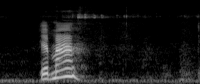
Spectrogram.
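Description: Only speech: a woman's high, sing-song coaxing voice calling one short phrase about half a second in, over a faint low steady hum.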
